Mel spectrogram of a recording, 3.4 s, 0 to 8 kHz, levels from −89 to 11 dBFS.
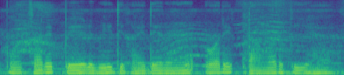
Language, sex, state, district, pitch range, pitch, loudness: Hindi, male, Uttar Pradesh, Saharanpur, 100-110 Hz, 105 Hz, -14 LUFS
